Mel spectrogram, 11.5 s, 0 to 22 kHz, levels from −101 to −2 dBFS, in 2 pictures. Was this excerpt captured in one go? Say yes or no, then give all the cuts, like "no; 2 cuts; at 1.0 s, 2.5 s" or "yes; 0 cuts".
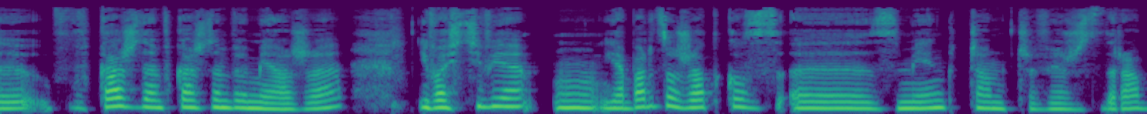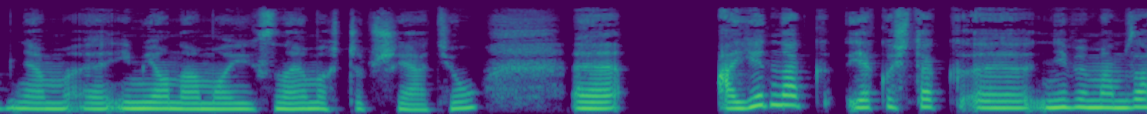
yes; 0 cuts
